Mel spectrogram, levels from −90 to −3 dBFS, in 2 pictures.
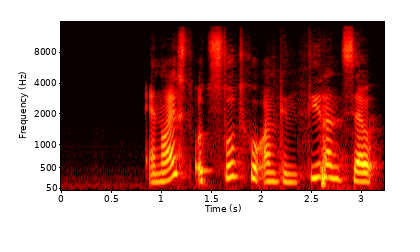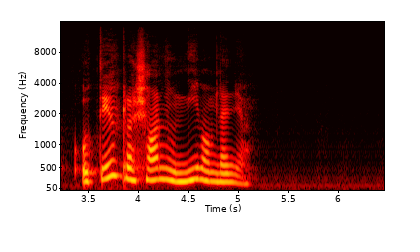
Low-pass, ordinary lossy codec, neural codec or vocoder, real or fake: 14.4 kHz; none; autoencoder, 48 kHz, 32 numbers a frame, DAC-VAE, trained on Japanese speech; fake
